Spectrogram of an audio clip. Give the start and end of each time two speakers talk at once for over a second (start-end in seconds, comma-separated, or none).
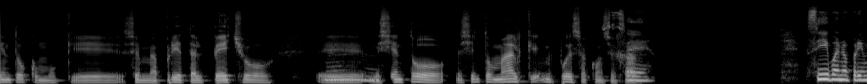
none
